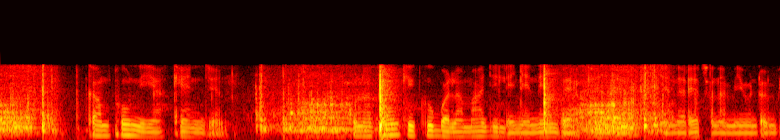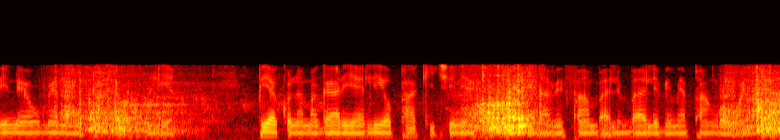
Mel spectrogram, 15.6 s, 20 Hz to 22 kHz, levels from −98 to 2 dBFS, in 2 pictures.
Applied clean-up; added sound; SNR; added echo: none; Drawer open or close; -3 dB; none.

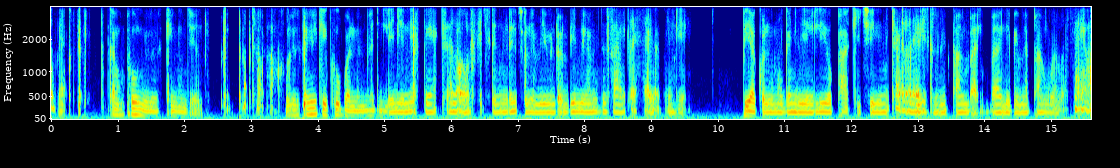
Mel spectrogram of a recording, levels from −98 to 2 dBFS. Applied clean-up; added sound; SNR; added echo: neural diffusion model UNIVERSE++.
